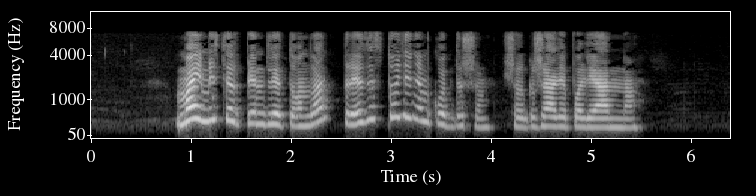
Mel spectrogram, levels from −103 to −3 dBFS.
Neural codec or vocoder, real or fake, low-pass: none; real; 7.2 kHz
